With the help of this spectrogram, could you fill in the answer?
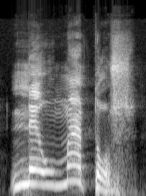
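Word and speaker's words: πνεύματος: Ahora, por otro lado, la palabra llenos del Espíritu se traduce como pleretes o plerotes, o se pronuncia neumatos, donde plerote significa ser lleno y neumato se refiere al Espíritu.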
